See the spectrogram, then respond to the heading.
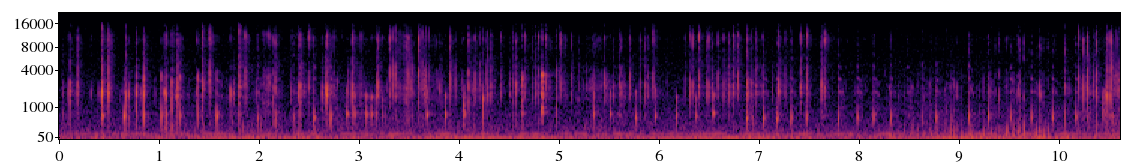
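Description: Fingernails scratch and tap the textured surface of a hollow plastic LED moon lamp glowing green. The result is a dense stream of quick, dry, crinkly clicks and scratches, bright and centered around 3.4 kHz, with almost no ring. A steady low hum sits underneath throughout.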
